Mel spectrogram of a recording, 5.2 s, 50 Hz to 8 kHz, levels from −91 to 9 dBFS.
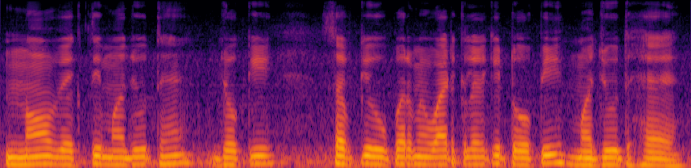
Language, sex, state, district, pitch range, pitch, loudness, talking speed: Hindi, male, Bihar, Katihar, 120-135 Hz, 125 Hz, -17 LUFS, 185 wpm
